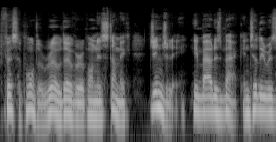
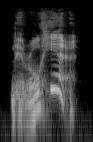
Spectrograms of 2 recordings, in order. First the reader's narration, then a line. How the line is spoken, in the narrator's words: he exclaimed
